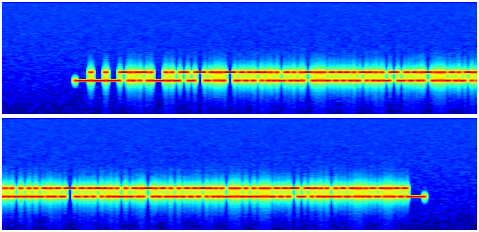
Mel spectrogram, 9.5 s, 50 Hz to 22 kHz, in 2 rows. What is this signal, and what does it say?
RTTY (50 baud, 450 Hz shift), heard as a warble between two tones, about 1500 Hz centre. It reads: 95458 03680 98360 17258 73218 61689 24248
